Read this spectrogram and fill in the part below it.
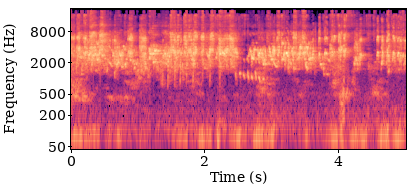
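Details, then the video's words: Several budgies chirp on a calm morning, their busy overlapping warbles and sharp squeaky notes running almost without pause, with brief low thumps in the background. "Soothing Budgie Chirping Sounds"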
